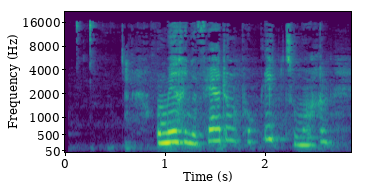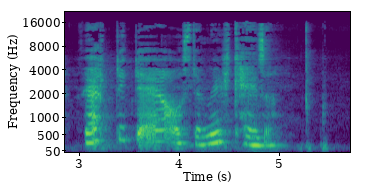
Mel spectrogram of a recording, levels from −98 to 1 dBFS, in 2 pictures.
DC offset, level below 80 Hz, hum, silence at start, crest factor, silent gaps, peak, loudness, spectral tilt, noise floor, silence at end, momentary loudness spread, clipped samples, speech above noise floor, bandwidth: under 0.1%; -72 dBFS; none; 0.25 s; 20 dB; none; -4 dBFS; -22 LUFS; -4 dB/octave; -48 dBFS; 0.7 s; 20 LU; under 0.1%; 26 dB; 16.5 kHz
